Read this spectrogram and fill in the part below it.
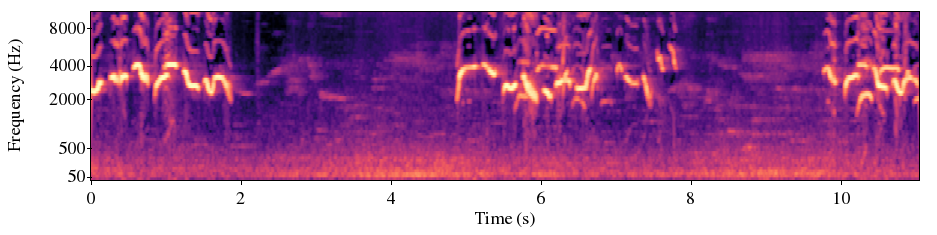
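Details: Provoking white-rumped shama song for stirring a caged bird to sing and open its tail: three separate bursts of rapid, ringing whistles and sharp, slurred notes with quiet gaps of a few seconds between them.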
